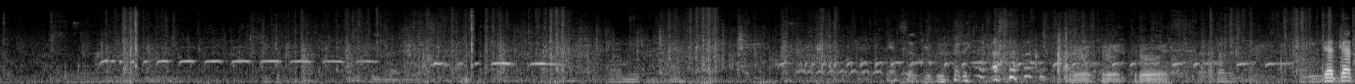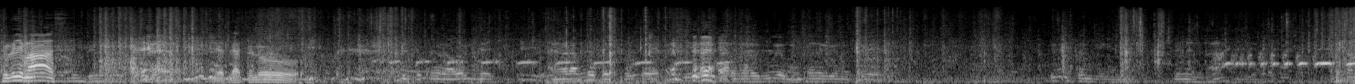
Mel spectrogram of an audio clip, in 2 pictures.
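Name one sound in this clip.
Zebra doves coo in trilling phrases.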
